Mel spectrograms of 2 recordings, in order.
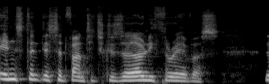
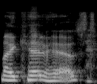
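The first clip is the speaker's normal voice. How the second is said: put-on posh, formal, mock-posh voice. Teasing the host about the intro, the co-host repeats the words in mock-posh imitation. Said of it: "That was very posh, very formal".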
